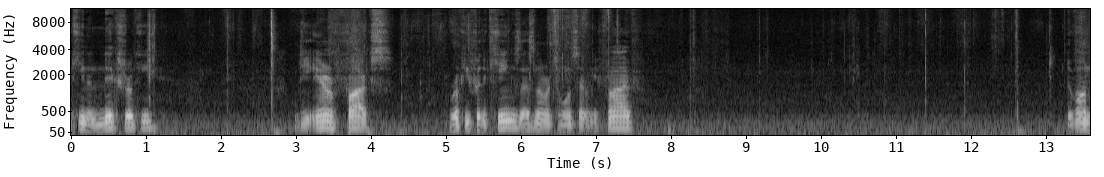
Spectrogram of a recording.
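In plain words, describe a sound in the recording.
Trading cards rustle and flick as hands sort through them.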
